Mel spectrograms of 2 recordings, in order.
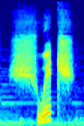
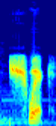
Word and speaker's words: Schwick: Am I pronouncing it right if I say Schwitch? Schwick. The CH at the end, you don't make that, because I liked Schwitch, as in Territon smokers would rather fight than Schwitch.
